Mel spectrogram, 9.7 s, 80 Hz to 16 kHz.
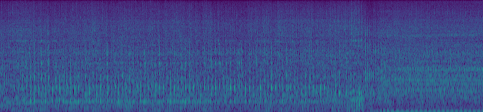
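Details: Mercedes C124 230CE, 2.3 M102 petrol engine: harsh metallic rattle, roughly three knocks a second, at low revs, then a calmer hum; exhaust, heatshields and flex plate ruled out, cause unclear.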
